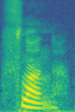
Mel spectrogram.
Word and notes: flung: American English

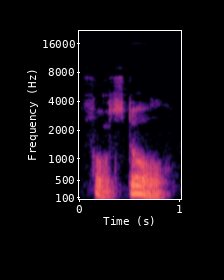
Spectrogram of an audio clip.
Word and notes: forestall: British English

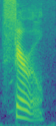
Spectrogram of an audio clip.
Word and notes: ferrule: American English

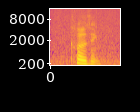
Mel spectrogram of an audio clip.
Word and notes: clothing: American English

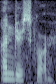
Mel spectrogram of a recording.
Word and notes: underscore: American English

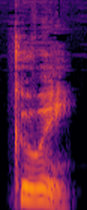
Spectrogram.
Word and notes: cooee: Australian English

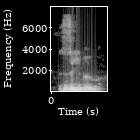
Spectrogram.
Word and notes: zebu: British English

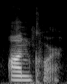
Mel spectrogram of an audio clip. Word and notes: encore: American English

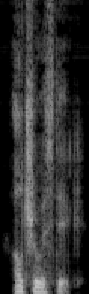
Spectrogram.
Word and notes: altruistic: Australian English

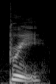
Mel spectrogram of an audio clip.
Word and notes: brie: American English

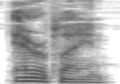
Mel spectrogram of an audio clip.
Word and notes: aeroplane: Australian English

